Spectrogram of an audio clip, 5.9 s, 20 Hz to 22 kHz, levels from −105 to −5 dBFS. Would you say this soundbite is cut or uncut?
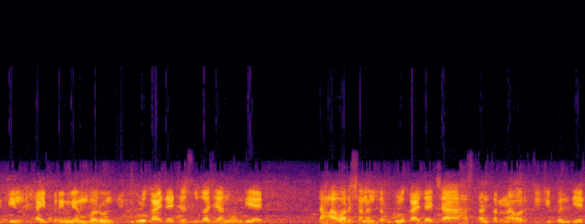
cut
